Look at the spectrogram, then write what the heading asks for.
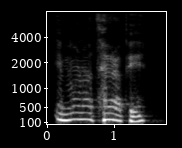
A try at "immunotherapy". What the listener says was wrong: Yes. Yeah, that's it. Yeah, that's it. Yeah, you'll get it.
